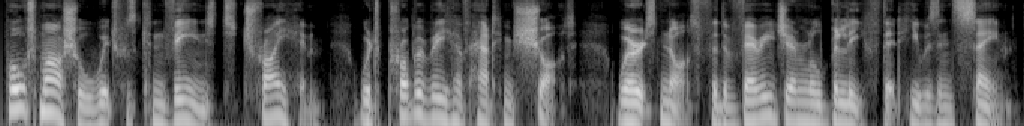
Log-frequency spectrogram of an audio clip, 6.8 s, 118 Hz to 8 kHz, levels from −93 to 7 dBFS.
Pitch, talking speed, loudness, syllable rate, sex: 130 Hz, 235 wpm, -20 LUFS, 6.3 syllables/s, male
